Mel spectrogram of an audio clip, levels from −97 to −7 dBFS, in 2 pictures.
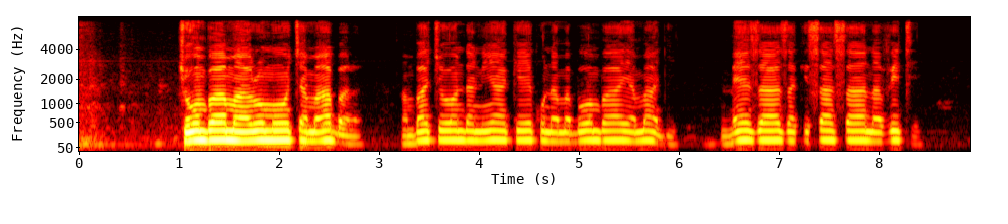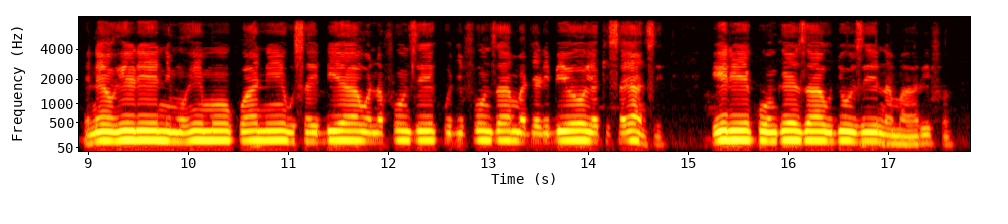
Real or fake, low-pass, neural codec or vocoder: real; 7.2 kHz; none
